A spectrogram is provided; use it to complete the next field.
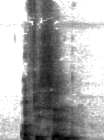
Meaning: pharmacy, dispensary (especially retail)
- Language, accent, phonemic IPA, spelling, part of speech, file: French, Canada, /ɔ.fi.sin/, officine, noun, LL-Q150 (fra)-officine.wav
